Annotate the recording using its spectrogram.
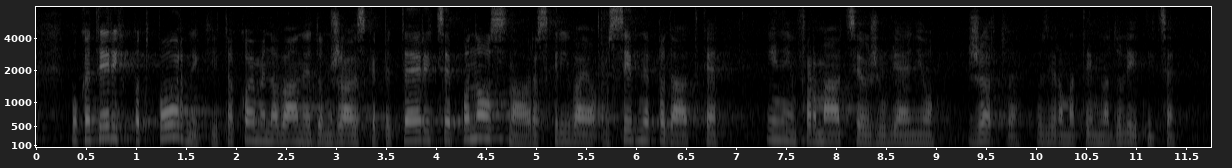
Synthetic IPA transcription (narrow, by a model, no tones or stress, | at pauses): ukat̪eːɾixpɔt̪poːɾnikit̪akoimɛnɔʋaːnɛd̪ɔmʒaːlskɛpɛt̪ɛɾit̪sɛpɔnɔːsnɔɾaskɾiːʋajɔʔɔseːbnɛpɔd̪aːt̪kɛ | ininfɔɾmaːt̪sijɛɔʒiwljɛːnju | ʒəɾt̪ʋɛɔziːɾɔmat̪eːmlad̪ɔleːt̪nit̪sɛ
